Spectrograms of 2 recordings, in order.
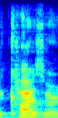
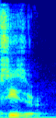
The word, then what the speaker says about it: Caesar: should be on point for them to say Kaiser instead of Caesar, you know, because that's more modern pronunciation, you know.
